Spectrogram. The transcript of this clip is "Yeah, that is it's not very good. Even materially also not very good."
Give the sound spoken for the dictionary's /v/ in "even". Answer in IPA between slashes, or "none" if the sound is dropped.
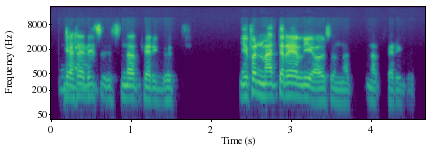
/f/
